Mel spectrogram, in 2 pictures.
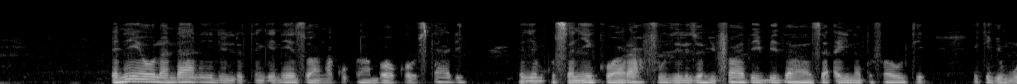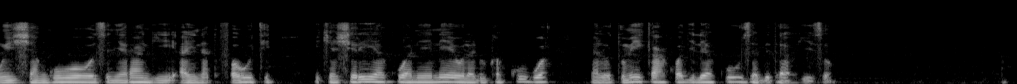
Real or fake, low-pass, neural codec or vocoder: real; 7.2 kHz; none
